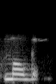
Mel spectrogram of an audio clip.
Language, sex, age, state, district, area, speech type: Sindhi, female, 18-30, Maharashtra, Thane, urban, conversation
